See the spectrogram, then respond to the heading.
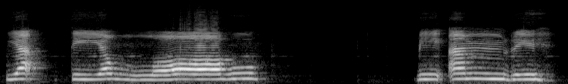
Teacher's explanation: لفظ اللہ کی لام یہ یا کے زبر کی وجہ سے ہم اس کو موٹا پڑھیں گے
